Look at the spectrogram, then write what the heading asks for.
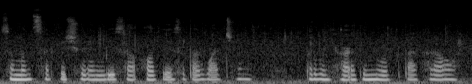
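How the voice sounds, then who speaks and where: Over noticeable background noise, a soft-spoken woman talks at a moderate pace. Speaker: ASMR book reader. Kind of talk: audiobook reading.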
